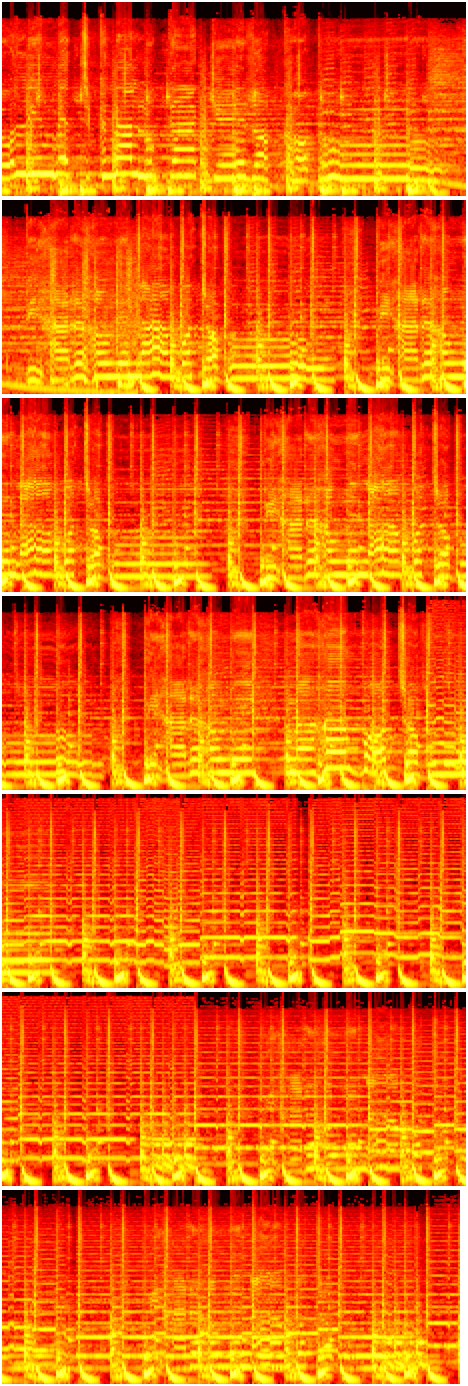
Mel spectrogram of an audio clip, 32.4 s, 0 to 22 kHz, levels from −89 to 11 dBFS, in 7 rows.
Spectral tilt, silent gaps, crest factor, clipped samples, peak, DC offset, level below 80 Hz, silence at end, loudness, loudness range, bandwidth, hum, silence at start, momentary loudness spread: -4 dB/octave; none; 8 dB; 1%; 0 dBFS; 0.1%; -20 dBFS; 0 s; -9 LUFS; 2 LU; over 20 kHz; none; 0 s; 4 LU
